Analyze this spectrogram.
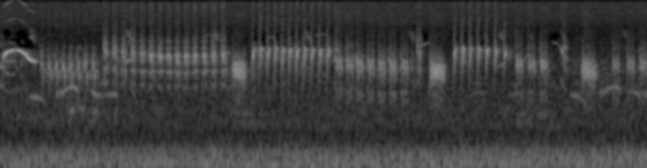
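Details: Sedge warbler singing clearly at the Zouweboezem in the Netherlands, recorded from a distance with a compact camera: fast chattering phrases of buzzy rattles and harsh trills, switching abruptly between high grating bursts and brief whistled notes, over a low steady rumble.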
